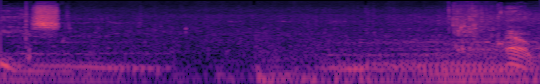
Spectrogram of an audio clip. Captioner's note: growling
